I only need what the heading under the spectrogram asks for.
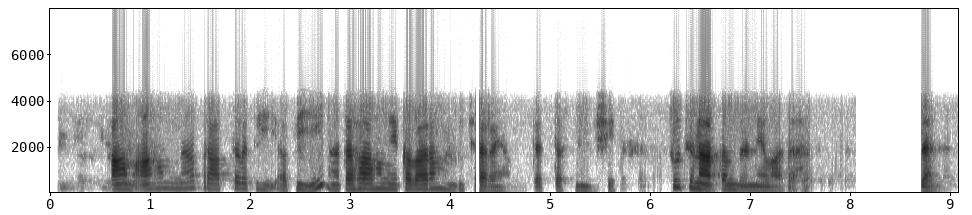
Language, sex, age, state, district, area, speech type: Sanskrit, female, 45-60, Tamil Nadu, Thanjavur, urban, conversation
